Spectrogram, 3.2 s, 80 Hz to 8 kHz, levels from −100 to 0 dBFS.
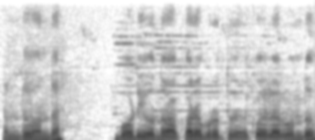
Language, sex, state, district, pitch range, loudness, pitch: Kannada, male, Karnataka, Dharwad, 140-155 Hz, -29 LUFS, 145 Hz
